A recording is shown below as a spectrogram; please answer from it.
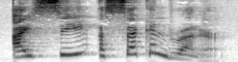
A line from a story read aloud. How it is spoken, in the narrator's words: he called out to the gatekeeper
